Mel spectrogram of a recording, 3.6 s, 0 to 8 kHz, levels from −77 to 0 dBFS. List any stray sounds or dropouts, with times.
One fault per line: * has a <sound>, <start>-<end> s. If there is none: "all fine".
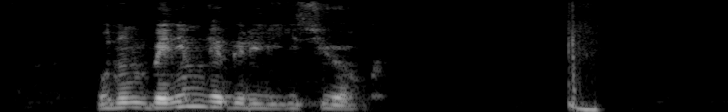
* has a thud, 2.8-3.0 s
